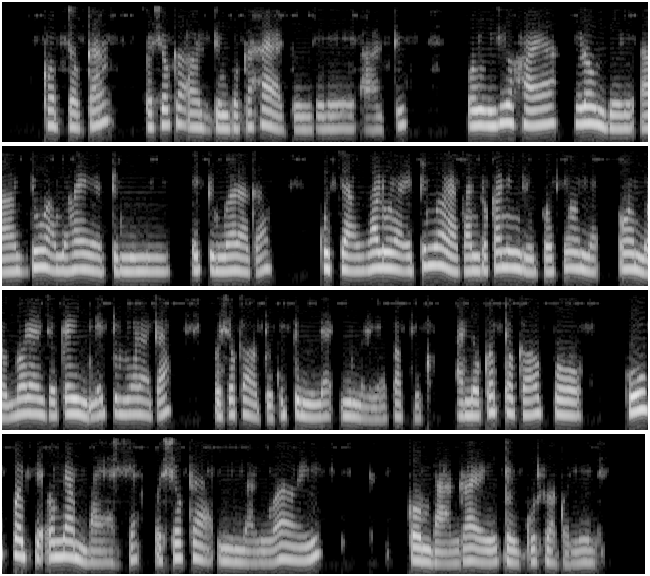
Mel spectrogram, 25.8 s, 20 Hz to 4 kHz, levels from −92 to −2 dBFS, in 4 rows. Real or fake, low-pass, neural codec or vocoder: fake; 3.6 kHz; codec, 16 kHz, 16 kbps, FunCodec, trained on LibriTTS, 50 frames a second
